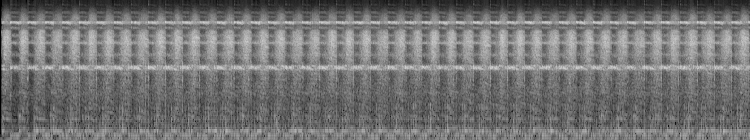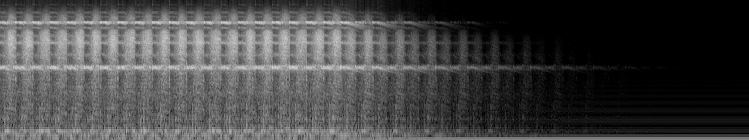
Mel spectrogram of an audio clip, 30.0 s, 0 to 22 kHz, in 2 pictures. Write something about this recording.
Music > Solo percussion
Simple Bass Drum and Snare Pattern with Weirdness Added 014
It's pretty much all in the name (and the tags). I took a simple 4/4 beat, snare on 1 and 3, bass on 2 and 4, and then I added erratic chains of effects that I primarily determined aleatorically. The result is sometimes noisy, sometimes it's fun or simply strange, but perhaps it could be useful to you in some way.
